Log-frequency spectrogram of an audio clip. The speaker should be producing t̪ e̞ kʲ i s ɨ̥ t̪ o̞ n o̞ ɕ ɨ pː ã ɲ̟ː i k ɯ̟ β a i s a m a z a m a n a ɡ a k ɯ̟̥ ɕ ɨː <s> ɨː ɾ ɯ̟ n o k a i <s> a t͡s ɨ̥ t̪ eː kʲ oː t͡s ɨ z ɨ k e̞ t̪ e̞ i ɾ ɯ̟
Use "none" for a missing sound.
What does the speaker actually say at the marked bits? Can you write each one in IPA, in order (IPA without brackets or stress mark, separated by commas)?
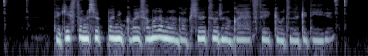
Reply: t͡s, h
